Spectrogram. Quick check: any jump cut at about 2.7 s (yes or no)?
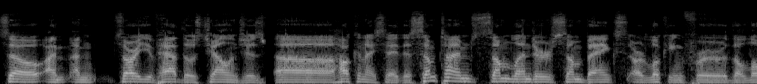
yes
